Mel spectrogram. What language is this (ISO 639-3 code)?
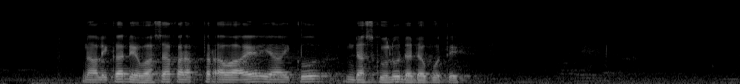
jav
